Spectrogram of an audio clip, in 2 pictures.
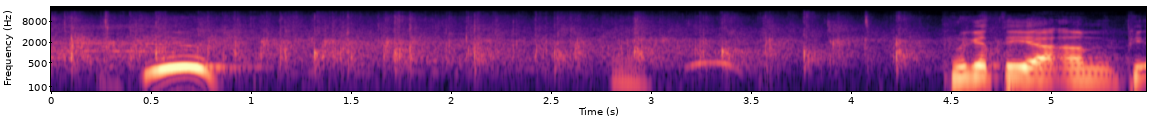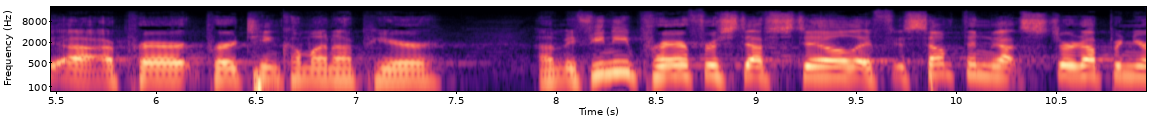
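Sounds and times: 
audience clapping: 0:00.0 - 0:05.7
speech: 0:00.4 - 0:01.0, 0:04.5 - 0:10.9.

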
